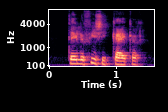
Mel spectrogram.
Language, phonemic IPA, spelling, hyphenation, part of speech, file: Dutch, /teː.ləˈvi.ziˌkɛi̯.kər/, televisiekijker, te‧le‧vi‧sie‧kij‧ker, noun, Nl-televisiekijker.ogg
- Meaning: a television viewer, one who watches television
